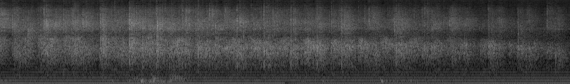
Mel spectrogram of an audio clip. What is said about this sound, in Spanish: Así que tanto como levantamos a nuestros pastores de, nuestra congregación, también queremos levantar a los pastores de las iglesias en nuestros alrededores. Así que también denle un fuerte aplauso a todos los pastores.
